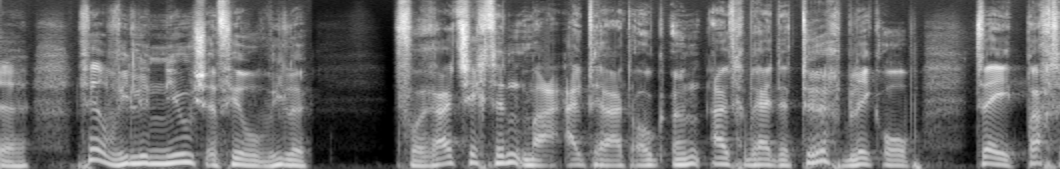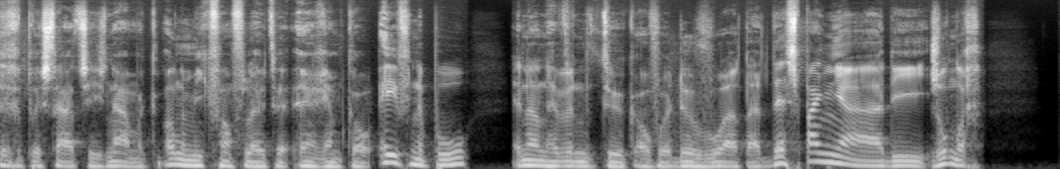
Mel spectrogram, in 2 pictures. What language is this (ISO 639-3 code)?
nld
